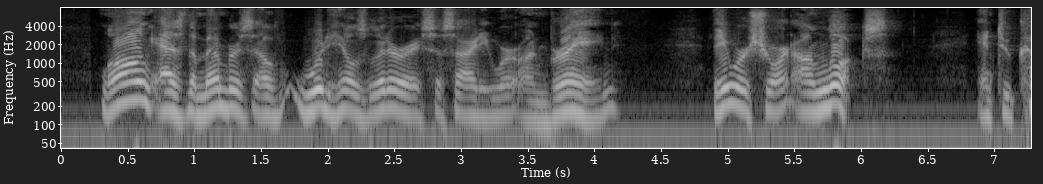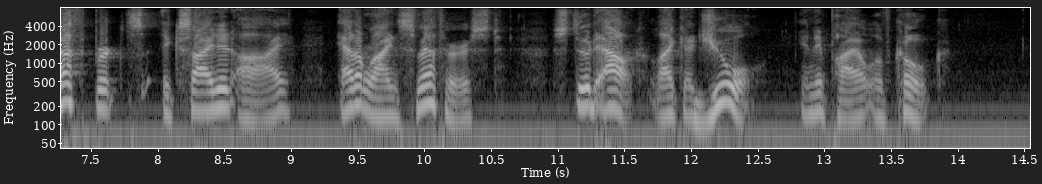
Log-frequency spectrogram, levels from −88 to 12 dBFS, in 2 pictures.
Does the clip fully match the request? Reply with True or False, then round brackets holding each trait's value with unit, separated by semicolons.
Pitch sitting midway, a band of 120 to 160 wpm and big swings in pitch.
True (155 Hz; 140 wpm; 5.7 semitones)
